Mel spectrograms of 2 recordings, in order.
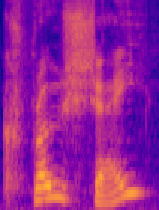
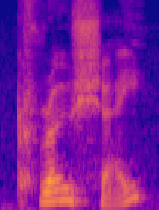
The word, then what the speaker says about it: crochet: on the left is crochet so it comes from a French word so we don't pronounce the final T listen again crochet and the second word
